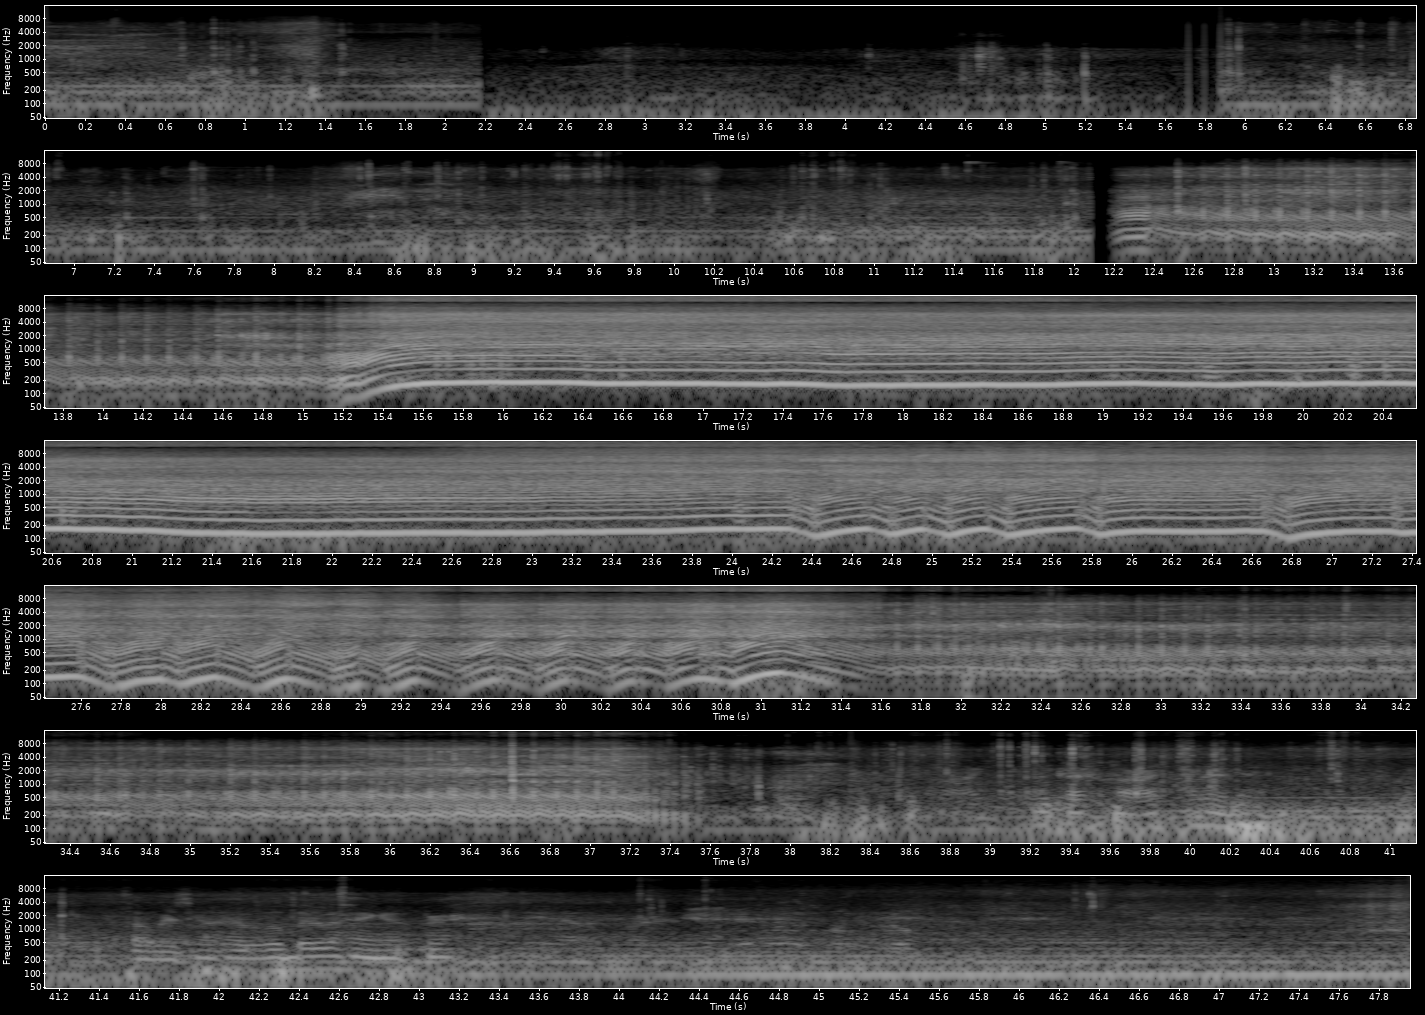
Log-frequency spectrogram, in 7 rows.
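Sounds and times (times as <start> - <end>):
chainsaw cutting wood: 12.2 - 40.1.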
